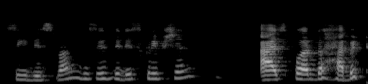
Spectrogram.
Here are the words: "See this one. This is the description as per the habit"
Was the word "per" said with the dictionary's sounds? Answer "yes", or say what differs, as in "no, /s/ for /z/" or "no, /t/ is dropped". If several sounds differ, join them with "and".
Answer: no, /f/ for /p/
